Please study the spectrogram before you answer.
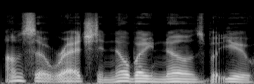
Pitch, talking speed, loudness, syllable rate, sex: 130 Hz, 190 wpm, -15 LUFS, 4.5 syllables/s, male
